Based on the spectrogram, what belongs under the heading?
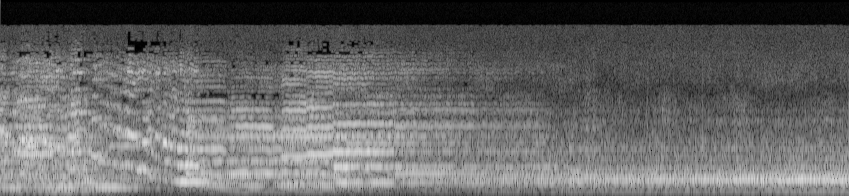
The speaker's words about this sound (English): We've bought a car. Hey, it's running. Well, sure it's running. Oh, but what fixed it?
